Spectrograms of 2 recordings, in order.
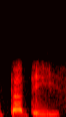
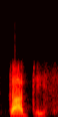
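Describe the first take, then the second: First: Tatis stressed on the last syllable, "ta-TÍS"; American mispronunciation. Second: Tatis stressed on the first syllable, "TA-tis"; correct surname pronunciation. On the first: Commentator showing how Americans say the surname, Tatis stressed on its last syllable. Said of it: "los americanos le llaman". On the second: Commentator correcting the Americans' version, Tatis with firm first-syllable stress. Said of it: "El apellido es Tatis". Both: Shown as a demonstration.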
